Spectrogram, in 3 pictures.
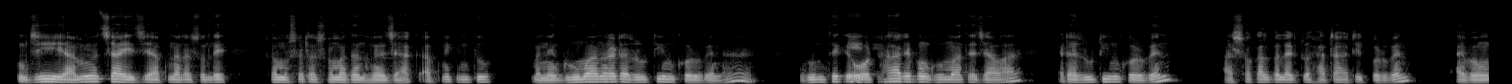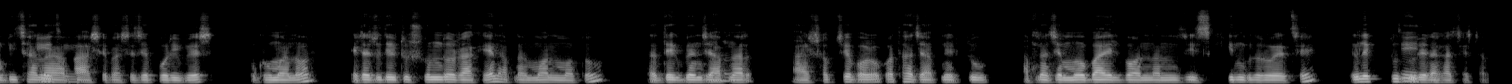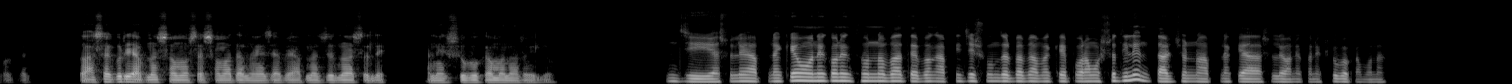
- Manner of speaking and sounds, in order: "স্ক্রিন" said as "স্কিন"
- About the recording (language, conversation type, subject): Bengali, advice, রাত জেগে থাকার ফলে সকালে অতিরিক্ত ক্লান্তি কেন হয়?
